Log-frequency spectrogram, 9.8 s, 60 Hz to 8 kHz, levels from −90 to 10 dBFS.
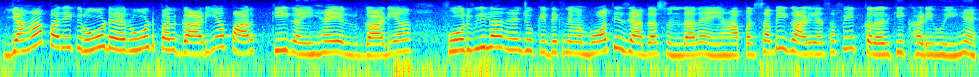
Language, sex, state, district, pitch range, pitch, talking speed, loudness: Hindi, female, Uttarakhand, Uttarkashi, 265-340 Hz, 295 Hz, 215 wpm, -14 LUFS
